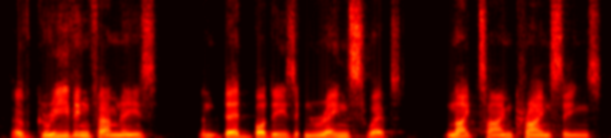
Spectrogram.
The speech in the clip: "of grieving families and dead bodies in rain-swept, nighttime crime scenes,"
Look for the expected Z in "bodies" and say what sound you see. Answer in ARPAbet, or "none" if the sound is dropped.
Z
